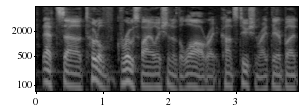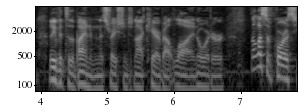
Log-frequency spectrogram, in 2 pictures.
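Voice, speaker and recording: A medium-pitched man, a political commentator, delivers an indignant opinion monologue. He fires off rhetorical questions while his voice gives out.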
